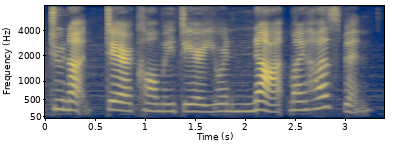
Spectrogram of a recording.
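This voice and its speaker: A woman's voice: medium pitch, measured pace, a bit bright, soft background music, lightly acted. A woman voicing a distressed, insistent young wife in a visual novel, speaking earnestly. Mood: indignant. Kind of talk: visual novel dialogue read aloud.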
